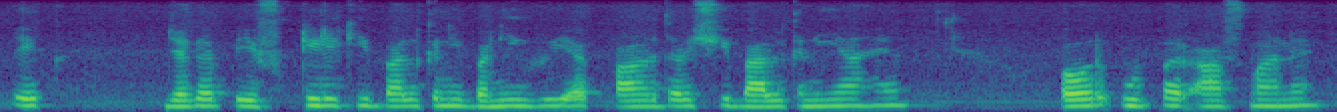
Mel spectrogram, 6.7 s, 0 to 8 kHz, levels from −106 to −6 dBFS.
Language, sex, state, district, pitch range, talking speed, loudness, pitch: Hindi, male, Bihar, East Champaran, 165-180 Hz, 145 wpm, -33 LUFS, 170 Hz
